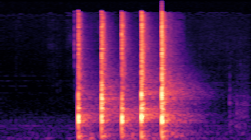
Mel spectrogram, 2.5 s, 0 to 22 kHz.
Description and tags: knocking GOOD A 3
Mono recording of knocking on hard surfaces. No processing; this sound was designed as source material for another project.
door, knocking, knuckles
